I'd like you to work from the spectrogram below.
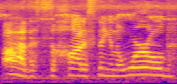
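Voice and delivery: high strained cry after a burn; pained yelp. Real, not acted. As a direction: yelp it out, hand just burned. Just burned hand on hot metal.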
